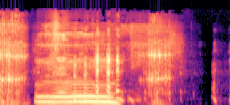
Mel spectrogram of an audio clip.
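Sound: imitated snoring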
